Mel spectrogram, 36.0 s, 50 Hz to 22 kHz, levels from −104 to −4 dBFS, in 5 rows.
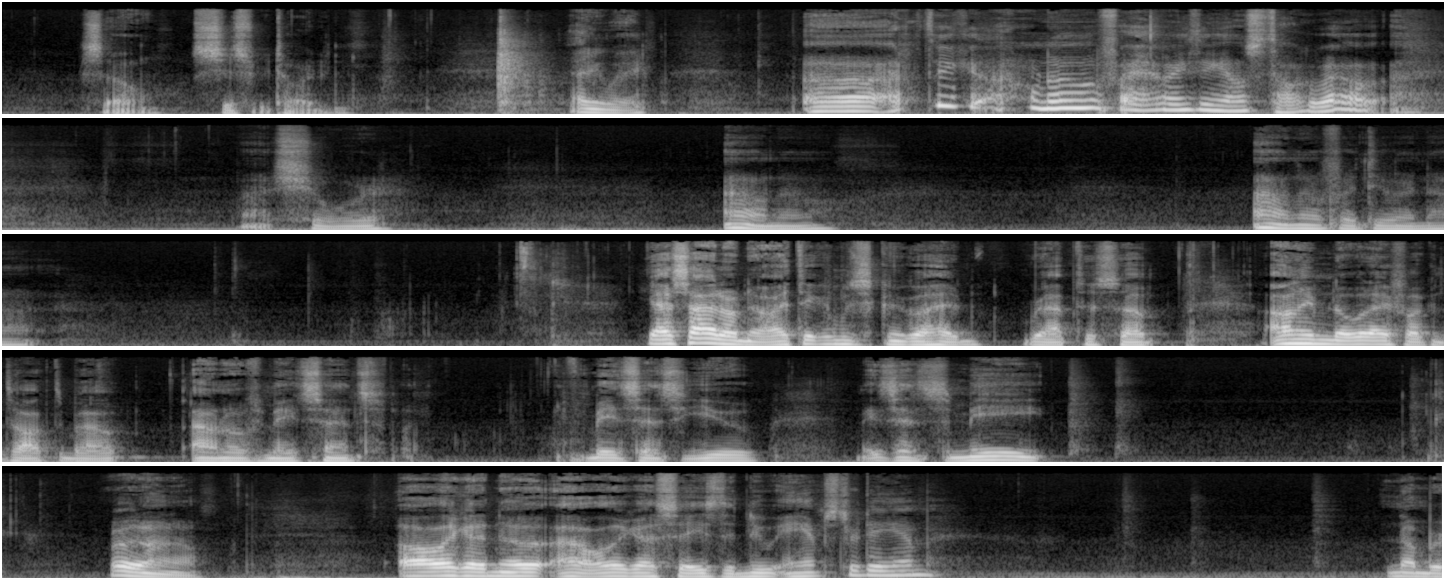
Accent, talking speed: American, 150 wpm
